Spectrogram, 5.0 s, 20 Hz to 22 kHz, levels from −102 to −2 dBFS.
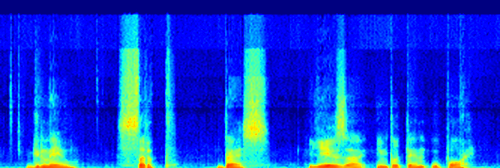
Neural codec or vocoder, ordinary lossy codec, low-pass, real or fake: codec, 44.1 kHz, 2.6 kbps, DAC; Opus, 16 kbps; 19.8 kHz; fake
